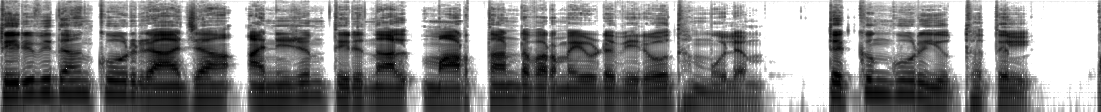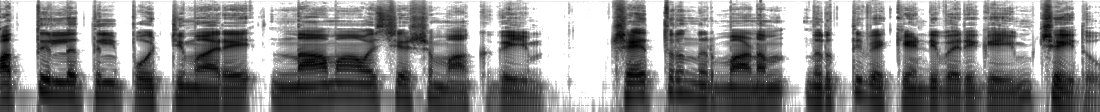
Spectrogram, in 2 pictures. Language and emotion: Malayalam, neutral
